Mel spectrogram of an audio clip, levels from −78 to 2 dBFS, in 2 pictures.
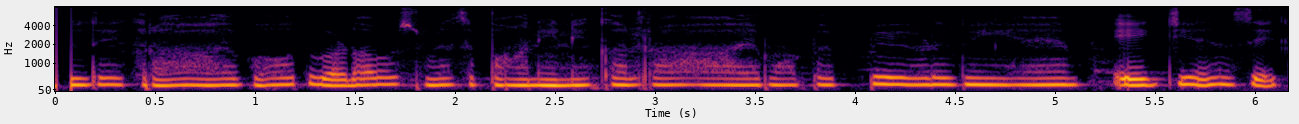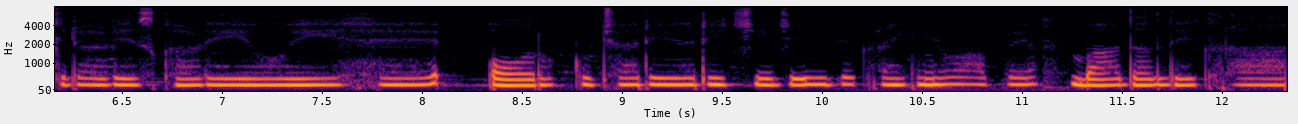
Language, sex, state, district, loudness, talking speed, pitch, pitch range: Hindi, female, Bihar, Sitamarhi, -20 LUFS, 195 wpm, 230 Hz, 220-235 Hz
